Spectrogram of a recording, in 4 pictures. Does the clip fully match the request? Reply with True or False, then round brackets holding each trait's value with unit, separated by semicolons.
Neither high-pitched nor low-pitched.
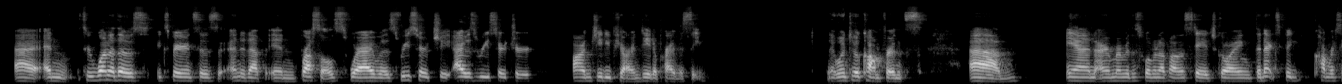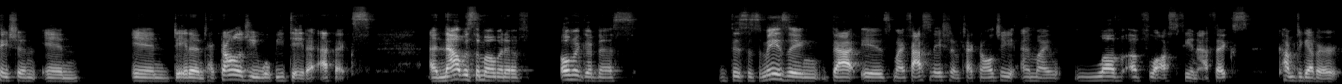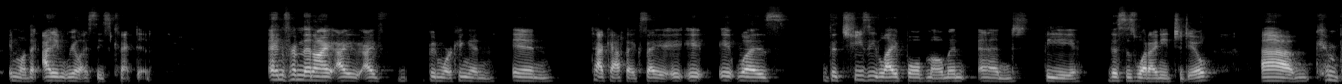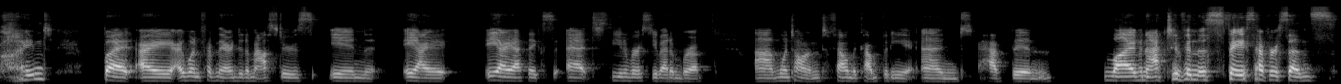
True (170 Hz)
